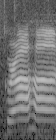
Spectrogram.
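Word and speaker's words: G'raha: back and forth with me saying, no, it's Graha, and here's why, and Mao being like, no, that's impossible.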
